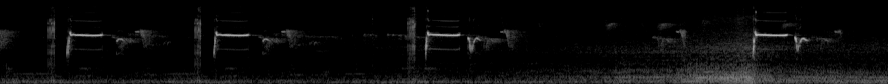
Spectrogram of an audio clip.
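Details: A prinia, a lure recording used to provoke other prinias into answering, gives four loud, sharp, high bursts, each a clipped note then a brief ringing tone, about half a second long, with pauses of one to three seconds.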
